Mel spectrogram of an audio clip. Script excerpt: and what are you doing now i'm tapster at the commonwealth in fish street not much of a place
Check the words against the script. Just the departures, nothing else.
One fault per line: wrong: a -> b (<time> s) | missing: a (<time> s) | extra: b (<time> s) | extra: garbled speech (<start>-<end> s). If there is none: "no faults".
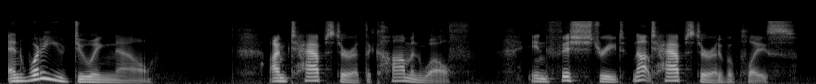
wrong: much -> tapster (6.5 s)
